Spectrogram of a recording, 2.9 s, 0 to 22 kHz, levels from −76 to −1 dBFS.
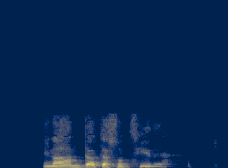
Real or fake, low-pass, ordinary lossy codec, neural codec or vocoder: fake; 7.2 kHz; MP3, 48 kbps; codec, 24 kHz, 0.9 kbps, WavTokenizer, medium music audio release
